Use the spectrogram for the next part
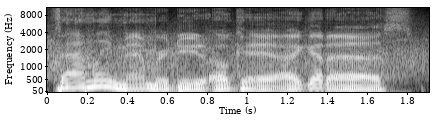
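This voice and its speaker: A man with a mid-pitched voice chats on a podcast. He rambles, stumbles over his words and laughs along the way. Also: big pitch swings, fast talker, a crowd in the background, noisy background. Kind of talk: casual chat.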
